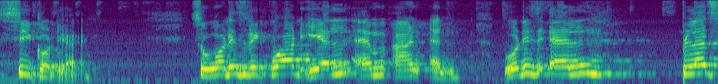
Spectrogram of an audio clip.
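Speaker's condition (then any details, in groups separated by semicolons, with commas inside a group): No condition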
